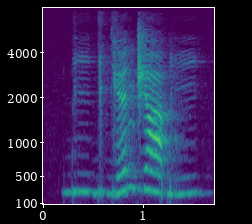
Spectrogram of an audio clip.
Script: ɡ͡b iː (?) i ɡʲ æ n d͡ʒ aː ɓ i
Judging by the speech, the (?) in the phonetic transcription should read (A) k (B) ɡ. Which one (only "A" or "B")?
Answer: B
